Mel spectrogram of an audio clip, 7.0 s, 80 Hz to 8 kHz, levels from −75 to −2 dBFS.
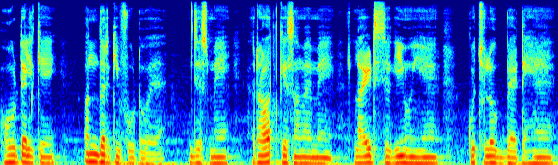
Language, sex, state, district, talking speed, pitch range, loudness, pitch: Hindi, male, Punjab, Fazilka, 165 wpm, 110-125 Hz, -17 LUFS, 115 Hz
